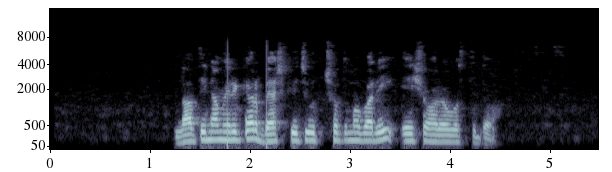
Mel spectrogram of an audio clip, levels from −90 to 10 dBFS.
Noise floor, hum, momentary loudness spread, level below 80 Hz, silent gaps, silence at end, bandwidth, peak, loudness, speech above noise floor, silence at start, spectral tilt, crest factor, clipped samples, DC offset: -69 dBFS; none; 13 LU; -54 dBFS; none; 1.05 s; 6.8 kHz; -2 dBFS; -19 LUFS; 52 dB; 1.25 s; -9 dB/octave; 18 dB; under 0.1%; under 0.1%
